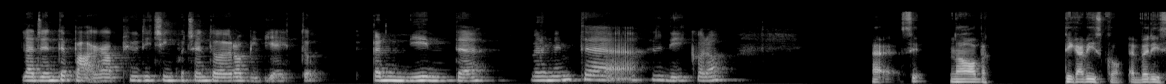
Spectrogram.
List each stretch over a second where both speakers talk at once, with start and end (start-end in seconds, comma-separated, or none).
none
